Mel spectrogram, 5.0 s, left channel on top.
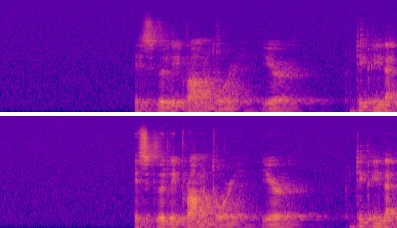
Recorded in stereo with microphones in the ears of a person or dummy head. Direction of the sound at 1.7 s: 65° right (ahead or behind).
